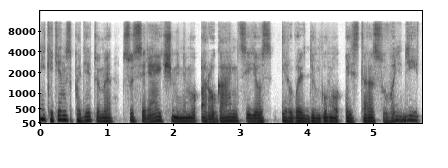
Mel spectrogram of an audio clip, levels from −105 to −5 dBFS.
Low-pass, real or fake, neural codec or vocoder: 10.8 kHz; fake; codec, 24 kHz, 1 kbps, SNAC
